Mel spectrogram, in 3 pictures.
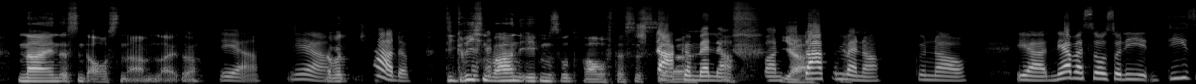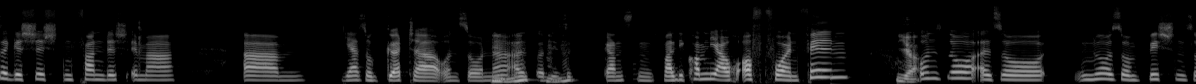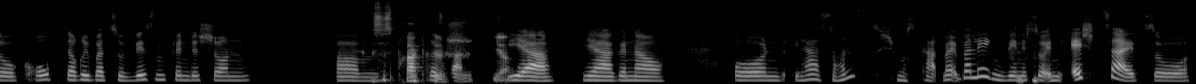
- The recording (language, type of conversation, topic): German, unstructured, Welche historische Persönlichkeit findest du besonders inspirierend?
- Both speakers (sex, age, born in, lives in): female, 35-39, Germany, United States; male, 25-29, Germany, Germany
- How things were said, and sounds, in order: other noise; giggle; put-on voice: "Starke Männer waren starke Männer"; snort; other background noise; chuckle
